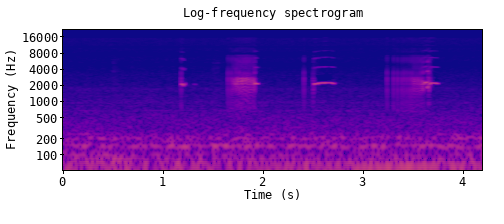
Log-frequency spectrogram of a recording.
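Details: Pet hamster Hamuzo, half asleep and perhaps snoring, making an occasional call rarely heard from him: short high squeaky chirps with faint overtones, spaced irregularly, mixed with soft rustling bursts and a low steady room hum.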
